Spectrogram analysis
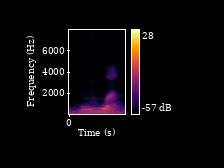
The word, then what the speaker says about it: What: The WH words are tricky. Yeah, they are. The H is silent. Oh. What?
